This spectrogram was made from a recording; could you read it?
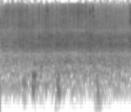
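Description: An audience claps steadily in a dense, continuous round of applause, many hands overlapping into a bright crackling wash that stays even in volume throughout.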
